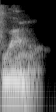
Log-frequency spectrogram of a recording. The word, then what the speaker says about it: Reamer: I get this right is it pronounced raar or reer or how do I pronounce your last name it's reamer reamer okay thank um all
